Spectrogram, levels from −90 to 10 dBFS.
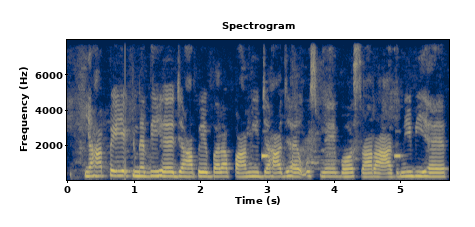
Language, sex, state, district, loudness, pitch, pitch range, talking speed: Hindi, female, Bihar, Kishanganj, -14 LUFS, 235 Hz, 225-250 Hz, 180 wpm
